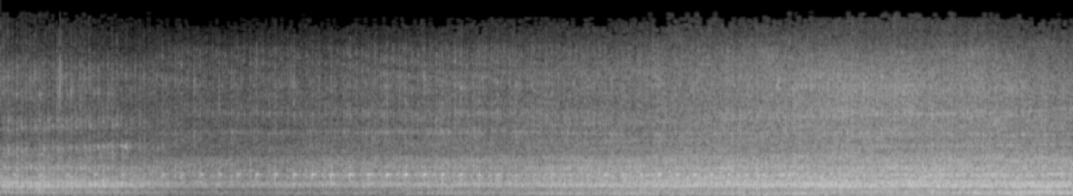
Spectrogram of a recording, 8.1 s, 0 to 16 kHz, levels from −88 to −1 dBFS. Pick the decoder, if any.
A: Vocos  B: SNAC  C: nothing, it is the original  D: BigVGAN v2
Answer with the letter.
C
